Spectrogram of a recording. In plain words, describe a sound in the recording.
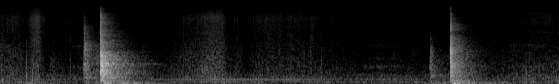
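A door bumps and thuds as it is pushed open.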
